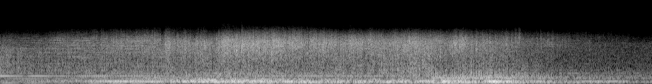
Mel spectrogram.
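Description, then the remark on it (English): Loud anti-aircraft gunfire from guns defending a bridge and explosive bursts rumble continuously over a droning aircraft engine as the plane is hit, forming a dense, chaotic barrage for several seconds with no voices. “he hadn't seen the anti-aircraft guns defending the bridge. His plane was hit, and he crash-landed.”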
